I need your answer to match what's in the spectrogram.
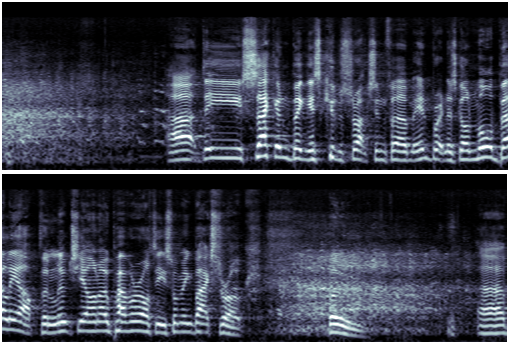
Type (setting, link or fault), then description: setting, live audience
